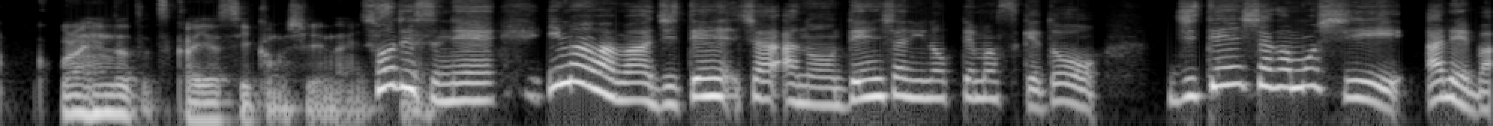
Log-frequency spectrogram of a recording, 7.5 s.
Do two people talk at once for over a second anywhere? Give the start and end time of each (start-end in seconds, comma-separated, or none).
none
